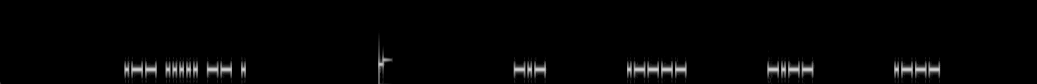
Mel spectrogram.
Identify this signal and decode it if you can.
Morse code, heard as a keyed tone, about 36 wpm, spaced as for 15 wpm, 700 Hz. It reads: W5ME K1YJ
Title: USA Call Signs - 4 Characters - 8x Character Spacing - 35wpm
